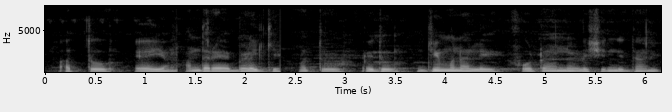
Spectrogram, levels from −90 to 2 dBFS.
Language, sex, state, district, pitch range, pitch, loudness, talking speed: Kannada, male, Karnataka, Bellary, 120-130 Hz, 125 Hz, -34 LUFS, 85 wpm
